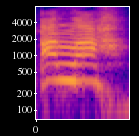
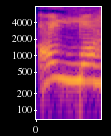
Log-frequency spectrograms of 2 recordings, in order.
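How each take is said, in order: First: The L is single and said light and clear. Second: The L is doubled and said heavy and dark. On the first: This is the reading the other side claims to use. The speaker calls it wrong. "bacaannya bukan Allah tapi Allah" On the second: This is the reading of the Arabic name. The speaker calls it right. "Lafaz alim lam jalalahnya harus ditafkim"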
